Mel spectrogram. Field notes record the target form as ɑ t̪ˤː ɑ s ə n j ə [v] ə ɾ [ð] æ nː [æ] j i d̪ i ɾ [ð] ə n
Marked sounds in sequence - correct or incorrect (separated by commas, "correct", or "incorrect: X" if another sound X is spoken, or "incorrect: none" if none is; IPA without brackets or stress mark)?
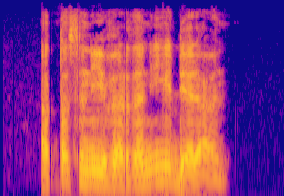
correct, correct, incorrect: i, incorrect: ʕ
